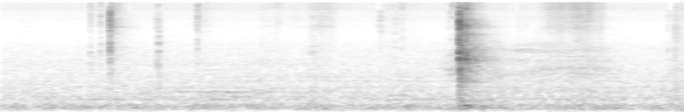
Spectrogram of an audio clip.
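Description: Scissors cut paper while making fall cards, with a small snip early on and a sharp louder cut near the middle against a quiet room.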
